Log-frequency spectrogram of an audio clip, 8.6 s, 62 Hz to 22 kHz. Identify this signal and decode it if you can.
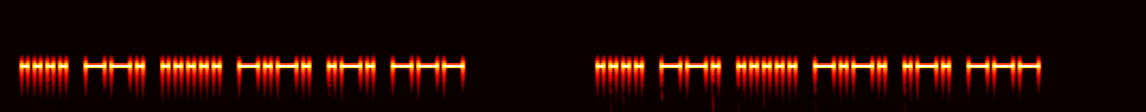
Morse code, heard as a keyed tone, about 25 wpm, 700 Hz. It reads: HG5CRO HG5CRO
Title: DXCC-100 Call Signs - 6 Characters - Repeated 3x - 25wpm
